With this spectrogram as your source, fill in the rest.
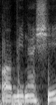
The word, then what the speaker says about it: অবিনাশী: তারপরে প্রদত্ত শব্দ হচ্ছে অবিনাশী। অবিনাশীয়ের উচ্চারণ হবে সরীয় বয়সী দন্তনকার তাহলে বসয় রস্বীকার। যদিও বানানে দীর্ঘিকার রয়েছে কিন্তু উচ্চারণের সময় রস্বীকার হবে।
